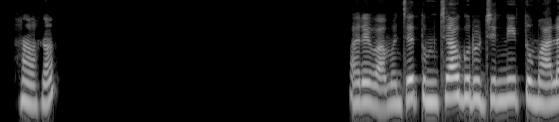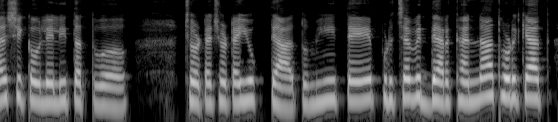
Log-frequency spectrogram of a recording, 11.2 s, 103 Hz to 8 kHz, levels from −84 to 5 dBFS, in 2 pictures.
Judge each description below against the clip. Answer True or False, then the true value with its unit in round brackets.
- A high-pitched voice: True (215 Hz)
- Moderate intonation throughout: False (2.3 semitones)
